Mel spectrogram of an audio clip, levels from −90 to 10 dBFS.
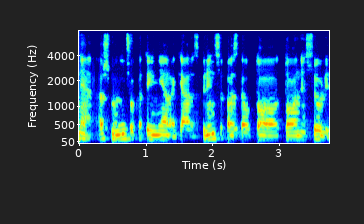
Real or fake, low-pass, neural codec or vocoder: real; 7.2 kHz; none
